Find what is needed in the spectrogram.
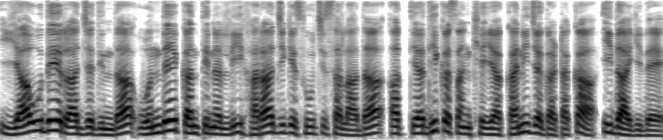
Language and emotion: Kannada, neutral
